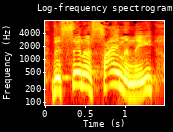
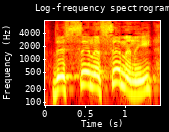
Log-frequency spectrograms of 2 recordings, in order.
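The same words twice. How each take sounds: First: "simony" with a long i, as in Simon. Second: "simony" with a short i, as in "sim". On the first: Preacher renaming the sin after Simon, "simony" with long i. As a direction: begin "simony" like "sigh", long vowel. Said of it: "Maybe simony after his name". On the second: Preacher naming the sin to his congregation, "simony" with short i. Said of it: "depending on how you want to pronounce it". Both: Shown as a demonstration.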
